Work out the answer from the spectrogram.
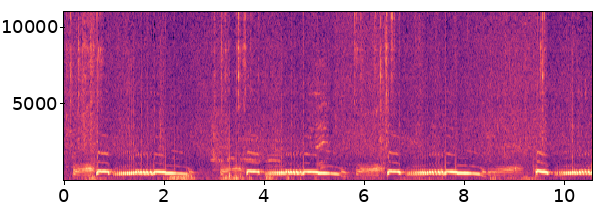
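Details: Albino white ringneck dove cooing emotionally with full nods, drawing other doves to join; a series of low, drawn-out coos each starts with a sharp short note, holds steady, and falls away, with low knocking noises between them.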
